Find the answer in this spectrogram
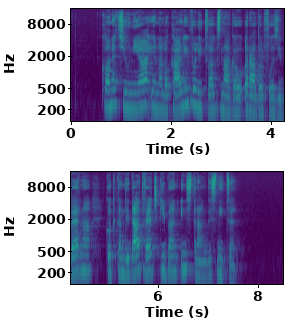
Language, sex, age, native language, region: Slovenian, female, 18-29, Slovenian, Central Slovenia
